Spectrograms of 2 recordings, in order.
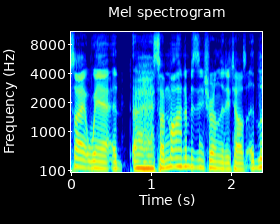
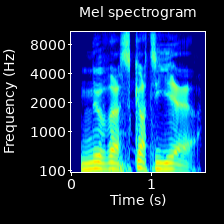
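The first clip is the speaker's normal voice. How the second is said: fake French accent on Nova Scotia; 3 semitones lower than usual. Guessing about canada, saying the place name: put-on french accent. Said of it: "That's a good French accent".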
